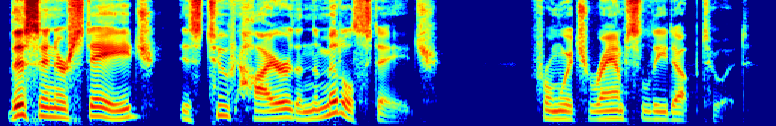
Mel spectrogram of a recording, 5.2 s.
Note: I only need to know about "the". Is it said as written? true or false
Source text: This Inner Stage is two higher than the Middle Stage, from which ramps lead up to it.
true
